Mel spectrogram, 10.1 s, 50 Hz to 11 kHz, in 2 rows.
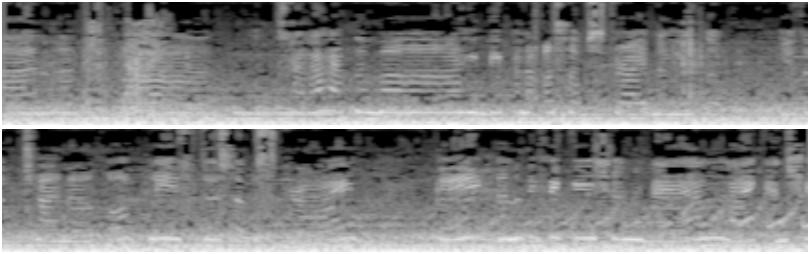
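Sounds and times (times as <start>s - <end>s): car cabin rumble: 0.0s - 10.0s
woman talking: 0.0s - 10.0s.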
